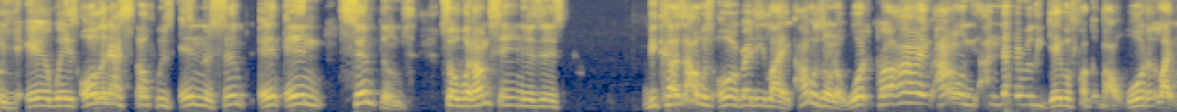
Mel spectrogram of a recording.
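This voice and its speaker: A young man on a remote call, insistently explaining himself in casual discussion, often repeating and restarting. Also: sits high. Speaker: guest on a panel stream.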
